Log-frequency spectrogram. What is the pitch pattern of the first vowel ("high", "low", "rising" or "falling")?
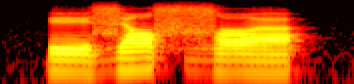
low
